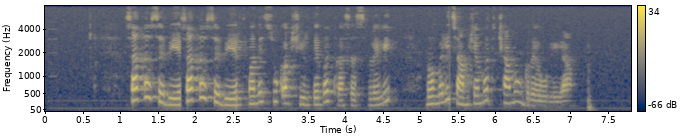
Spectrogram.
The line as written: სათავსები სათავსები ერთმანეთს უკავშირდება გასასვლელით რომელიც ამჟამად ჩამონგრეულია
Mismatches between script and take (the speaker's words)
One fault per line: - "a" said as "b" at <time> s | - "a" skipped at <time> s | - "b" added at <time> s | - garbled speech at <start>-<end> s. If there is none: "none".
none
